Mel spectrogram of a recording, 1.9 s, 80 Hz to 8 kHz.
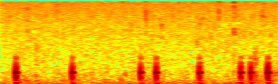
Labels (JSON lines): {"label": "biophony, knock croak", "recorder": "SoundTrap 300"}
